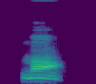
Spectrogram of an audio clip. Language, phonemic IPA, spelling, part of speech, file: Bengali, /mɔ/, ম, character, LL-Q9610 (ben)-ম.wav
- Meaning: The 36th character in the Bengali abugida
